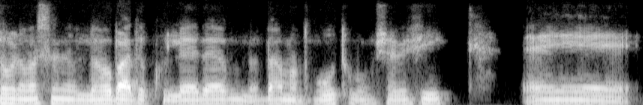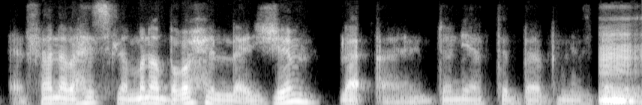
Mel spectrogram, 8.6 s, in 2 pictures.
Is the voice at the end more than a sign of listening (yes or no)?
yes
